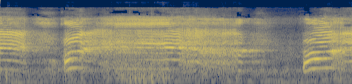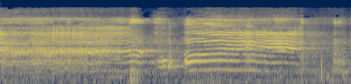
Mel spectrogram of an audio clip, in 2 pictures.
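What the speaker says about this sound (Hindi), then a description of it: "ये बच्चे की रोने की आवाज कहाँ से आ रही है?" A baby cries in three loud, close wailing bursts at a doorstep, with brief gaps between them and no one talking.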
